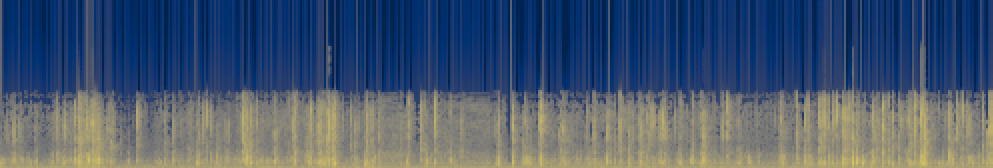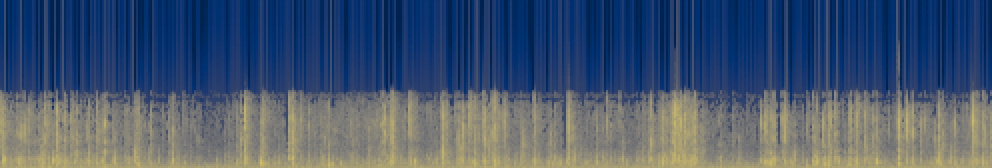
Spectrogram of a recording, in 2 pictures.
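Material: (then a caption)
Cellophane. A clear cellophane bag full of foil-wrapped candies is crinkled and scratched with both hands' fingertips and nails. The result is a steady, dense stream of crisp crackling and rustling, with bright, sharp snaps scattered throughout at an even loudness.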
